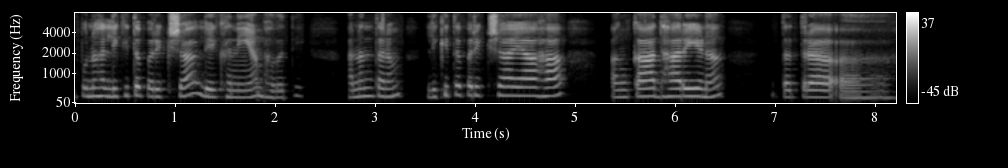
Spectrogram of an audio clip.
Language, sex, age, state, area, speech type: Sanskrit, female, 18-30, Assam, rural, spontaneous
